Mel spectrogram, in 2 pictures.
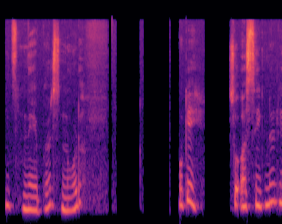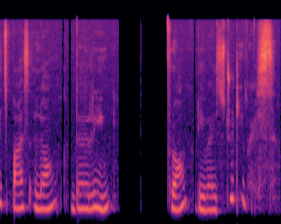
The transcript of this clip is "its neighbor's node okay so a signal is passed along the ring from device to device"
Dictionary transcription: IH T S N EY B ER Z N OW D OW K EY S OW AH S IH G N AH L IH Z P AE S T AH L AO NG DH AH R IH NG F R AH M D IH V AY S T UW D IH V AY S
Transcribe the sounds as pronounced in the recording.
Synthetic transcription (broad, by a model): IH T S N EY B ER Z N OW D OW K EY S OW AH S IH G N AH L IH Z P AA S AH L AO NG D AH R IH NG F R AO M D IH V AY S T UW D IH V AY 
